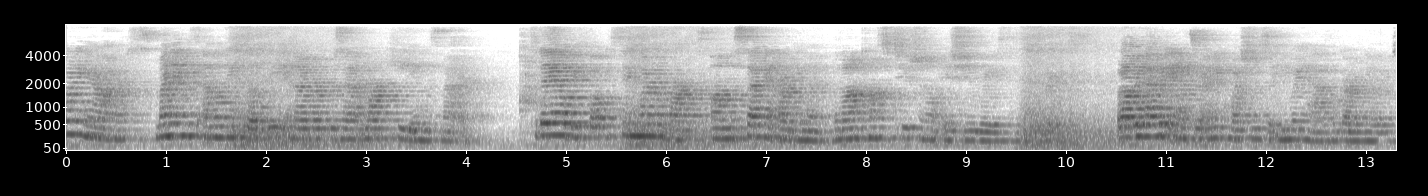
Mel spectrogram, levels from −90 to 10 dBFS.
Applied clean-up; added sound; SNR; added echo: none; Breathing; 13 dB; reverberation time 1.1 s.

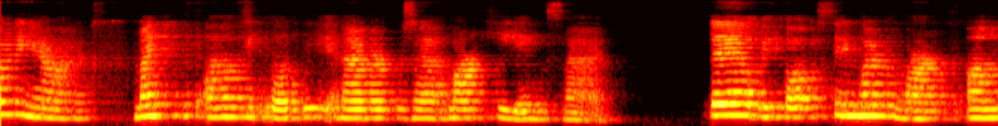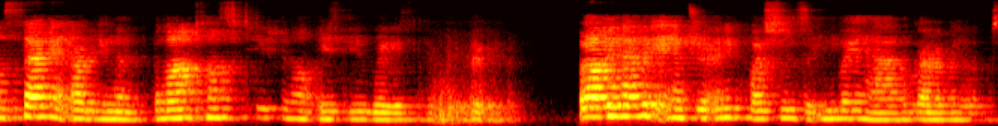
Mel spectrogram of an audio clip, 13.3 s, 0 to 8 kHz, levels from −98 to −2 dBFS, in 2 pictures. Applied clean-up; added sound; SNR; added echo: neural mask model DeepFilterNet 3.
